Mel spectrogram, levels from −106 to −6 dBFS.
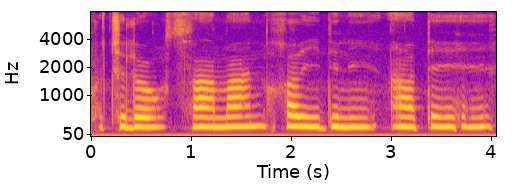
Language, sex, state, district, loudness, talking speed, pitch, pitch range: Hindi, female, Madhya Pradesh, Bhopal, -15 LUFS, 90 wpm, 235 Hz, 230-240 Hz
